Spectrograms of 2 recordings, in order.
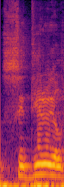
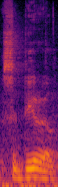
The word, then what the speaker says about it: sidereal: that's how it's pronounced dear cediral time not side real i mean that's how i've heard some some some students trying to pronounce it but it's ctrl time okay so let's uh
